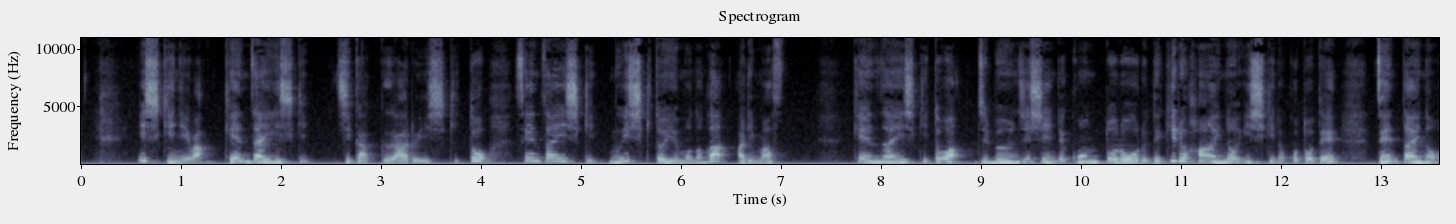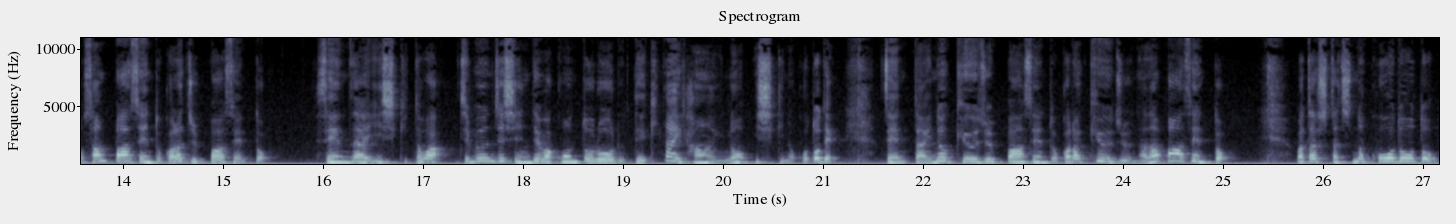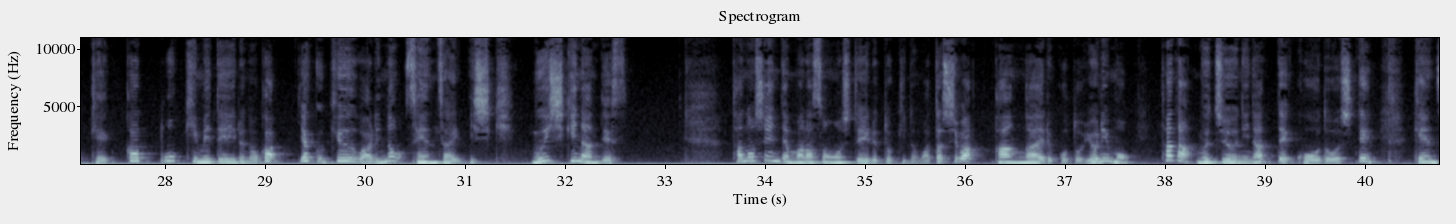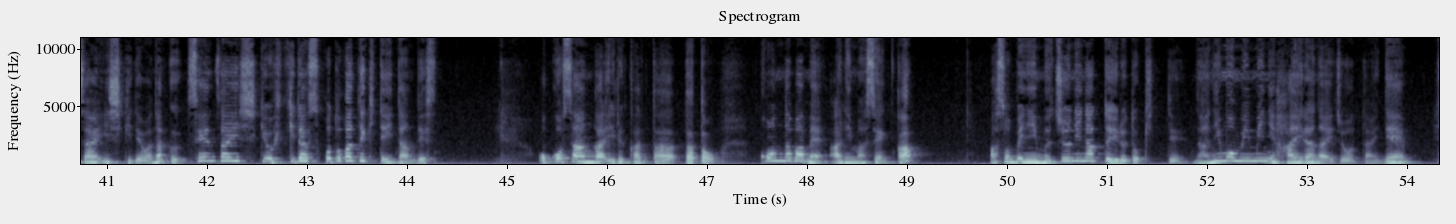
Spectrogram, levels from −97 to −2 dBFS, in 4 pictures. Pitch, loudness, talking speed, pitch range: 230 Hz, -32 LUFS, 280 characters per minute, 195-265 Hz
